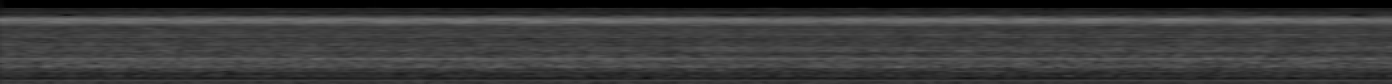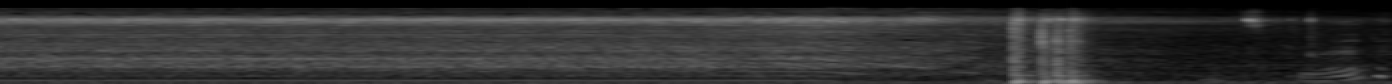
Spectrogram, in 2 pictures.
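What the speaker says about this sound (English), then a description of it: "I'm going to have to dry it again." Hair dryer blowing steadily and fairly loud on a handmade craft lighthouse, running continuously for several seconds, then switched off near the end, followed by a few short handling clunks.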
